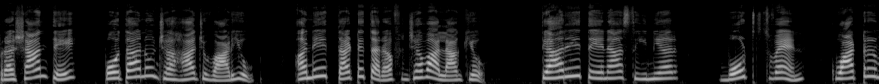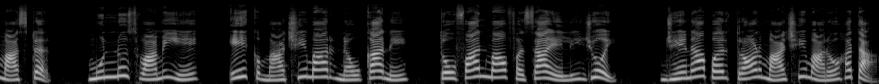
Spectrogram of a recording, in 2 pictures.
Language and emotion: Gujarati, neutral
